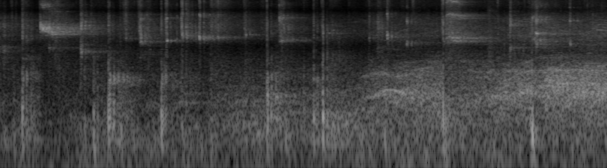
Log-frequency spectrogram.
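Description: Indoor hard-court tennis rally: racquets striking the ball back and forth, with shoes squeaking on the court. The crowd noise swells from about halfway through as the point goes on.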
